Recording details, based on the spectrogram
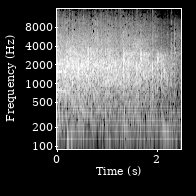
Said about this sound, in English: So let's put our hands together one more time as we hear our first story today.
